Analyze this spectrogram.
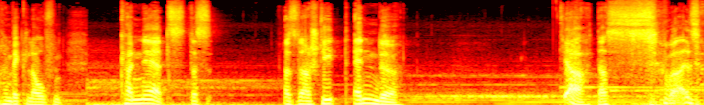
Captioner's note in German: spricht Russisch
